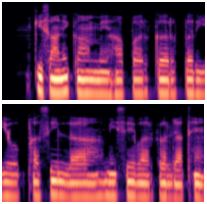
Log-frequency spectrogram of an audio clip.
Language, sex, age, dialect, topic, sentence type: Chhattisgarhi, male, 18-24, Northern/Bhandar, agriculture, statement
